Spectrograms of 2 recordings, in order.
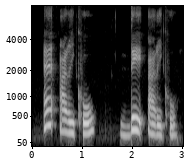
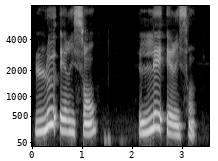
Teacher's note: Avec le H aspiré, c'est comme le H qui bloque la prononciation, alors on ne met ni liaison ni élision.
